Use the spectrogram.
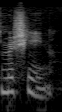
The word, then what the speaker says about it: machine: stood out which was machine okay in machine you had a long vowel okay e but which did not correspond to the long vowel that you usually have for um the eye vow and the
